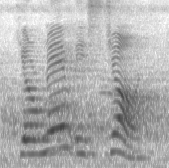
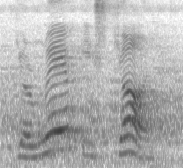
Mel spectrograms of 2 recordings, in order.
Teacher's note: beginning with a medium pitch and ending with a lower one, namely, that is falling intonation.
